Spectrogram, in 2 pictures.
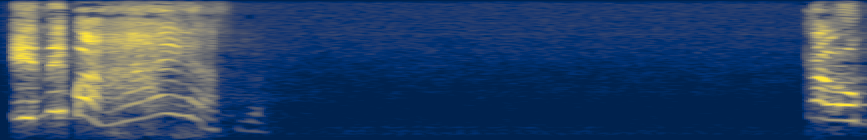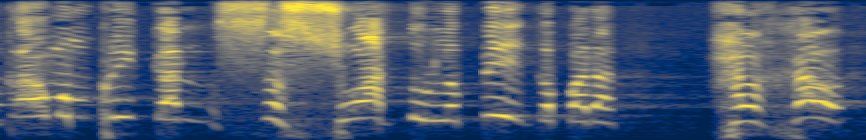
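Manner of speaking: impassioned sermon climax; fiery preaching. Acted. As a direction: thunder the warning at the congregation. Preaching at full force.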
